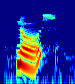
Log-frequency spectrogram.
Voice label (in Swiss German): "nas", Bas Rhin; le nez; vin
